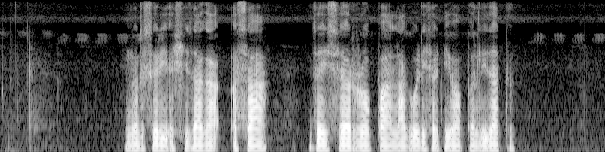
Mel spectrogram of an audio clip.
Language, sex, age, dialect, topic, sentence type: Marathi, male, 25-30, Southern Konkan, agriculture, statement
